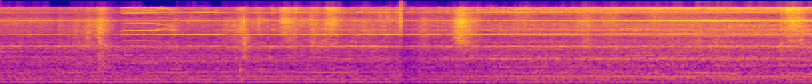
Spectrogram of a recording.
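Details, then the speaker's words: LG Dual Inverter aircon, tested after it failed following cleaning: compressor and fan both running with a steady, even hum and faint high tones, no knocking or rattling; normal running. "Okay na, maandar. Kuha na natin ng ampere para makita nyo ng maandar na siya."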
